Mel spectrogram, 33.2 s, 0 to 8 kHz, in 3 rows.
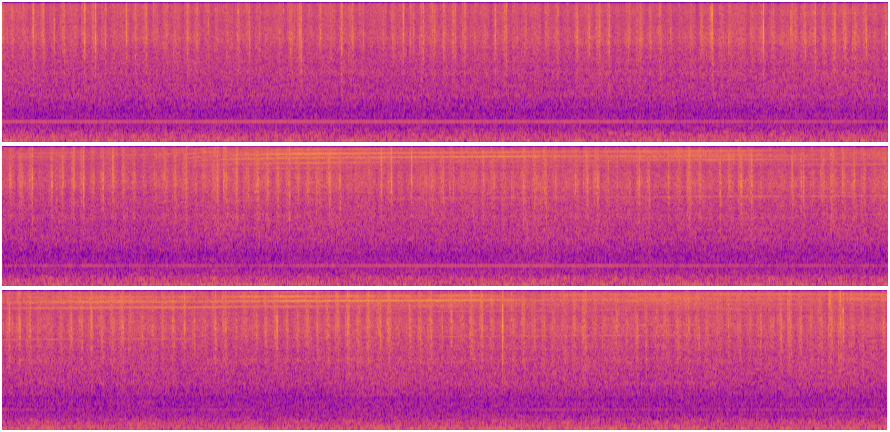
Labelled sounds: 11.5	11.8	vessel noise, 6.7 to 6.8 kHz
14.0	15.3	vessel noise, 5.9 to 7.4 kHz
16.2	17.7	vessel noise, 6.2 to 6.4 kHz
18.0	19.5	vessel noise, 7.0 to 7.1 kHz
20.3	20.7	vessel noise, 7.1 to 7.2 kHz
22.5	23.0	vessel noise, 5.3 to 5.4 kHz
23.7	24.2	vessel noise, 5.37 to 5.44 kHz
24.4	24.8	vessel noise, 5.4 to 5.5 kHz
25.6	26.0	vessel noise, 5.5 to 5.6 kHz

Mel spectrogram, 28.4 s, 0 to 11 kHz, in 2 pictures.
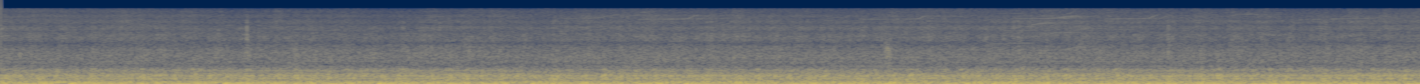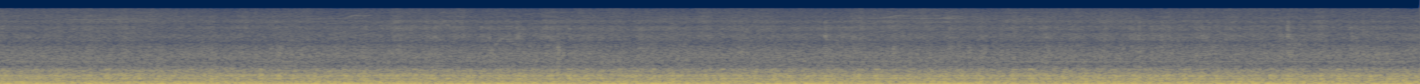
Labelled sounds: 6.2	7.1	killer whale, 4.9 to 7.6 kHz
11.0	11.5	killer whale, 4.5 to 5.8 kHz

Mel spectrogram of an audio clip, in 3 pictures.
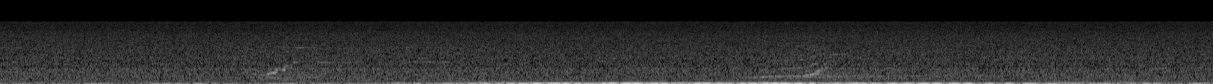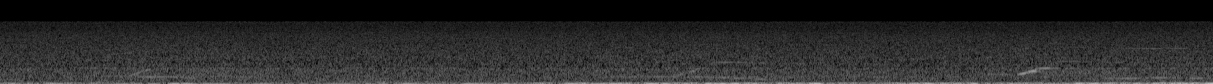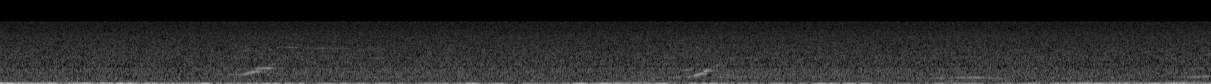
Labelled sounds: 23.4	23.8	humpback whale, 2.0 to 2.1 kHz
27.0	27.7	humpback whale, 2.0 to 2.2 kHz

